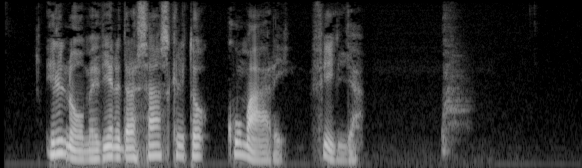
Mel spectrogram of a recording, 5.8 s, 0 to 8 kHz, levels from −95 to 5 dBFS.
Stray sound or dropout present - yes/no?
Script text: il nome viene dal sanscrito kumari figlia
yes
